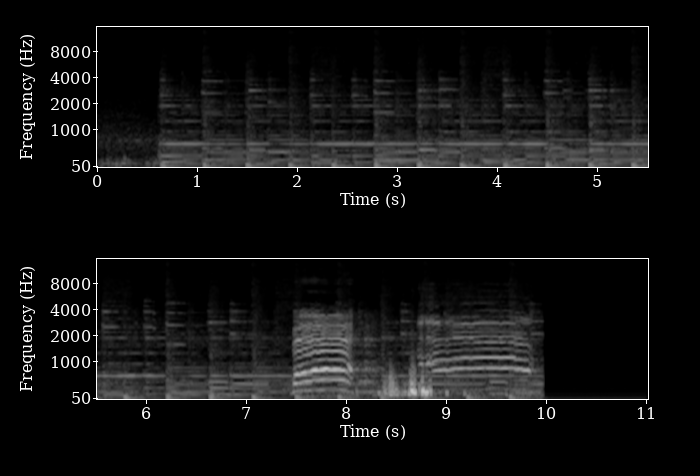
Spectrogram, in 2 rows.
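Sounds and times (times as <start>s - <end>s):
speech: 7.5s - 7.8s
single sheep bleating with a loud wavering baa: 7.5s - 10.0s.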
